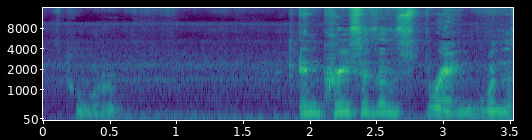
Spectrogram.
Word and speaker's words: Tyr: lands of our ancestors tear pronounced tur increases in spring when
